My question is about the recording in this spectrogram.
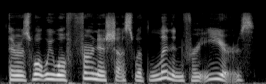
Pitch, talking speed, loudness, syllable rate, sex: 215 Hz, 225 wpm, -17 LUFS, 5.4 syllables/s, female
